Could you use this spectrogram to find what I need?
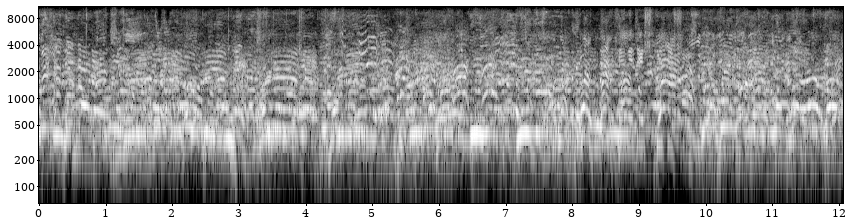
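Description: A large crowd of men and women shouts and yells close by, outdoors.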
